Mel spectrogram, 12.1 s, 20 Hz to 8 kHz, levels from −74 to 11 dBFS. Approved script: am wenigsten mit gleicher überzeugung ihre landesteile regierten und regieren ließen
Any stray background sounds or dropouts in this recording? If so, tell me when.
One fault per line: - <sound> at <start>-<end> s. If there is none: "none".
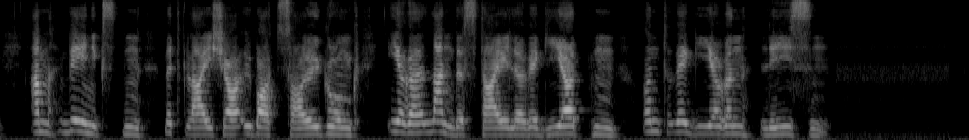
none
